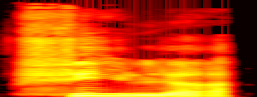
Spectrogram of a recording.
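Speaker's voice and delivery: high, anguished call after him; plaintive cry. A narrator's reading. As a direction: cry his name out in longing. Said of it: "тоскуя, жалобно крикнул ему вслед".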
